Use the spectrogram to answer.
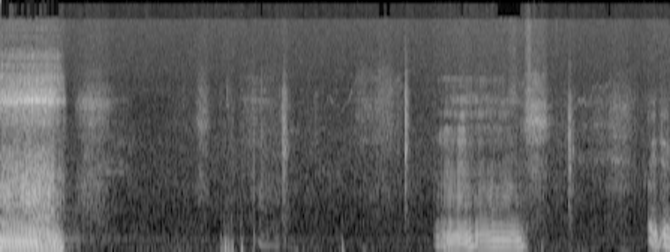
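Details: Grandfather snoring in sleep: two loud, buzzing snores separated by a quiet pause with faint clicks and small breath noises.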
